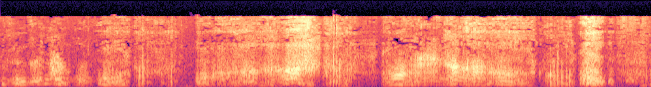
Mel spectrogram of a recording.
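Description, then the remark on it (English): A man's voice imitates a wolf, as done for Jack Nicholson turning into a wolf in the film Wolf, producing several rough, guttural growls and snarls, rising and falling in bursts over a few seconds. “And um, when Jack Nicholson turns into a wolf, and wolf, uh-huh. that's me.”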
